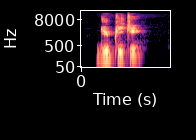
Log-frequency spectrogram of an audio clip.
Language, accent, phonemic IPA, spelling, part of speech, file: French, France, /dy.pli.ke/, dupliquer, verb, LL-Q150 (fra)-dupliquer.wav
- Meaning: to duplicate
